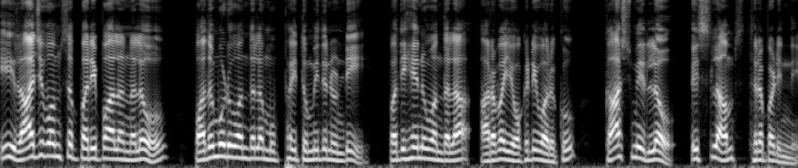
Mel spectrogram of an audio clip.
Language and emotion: Telugu, neutral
